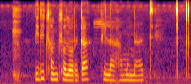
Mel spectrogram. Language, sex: Southern Sotho, female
